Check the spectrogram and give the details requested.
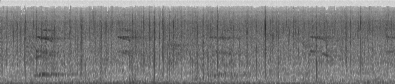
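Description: Steady rain falling on street surfaces, with many sharp drops tapping close by.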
